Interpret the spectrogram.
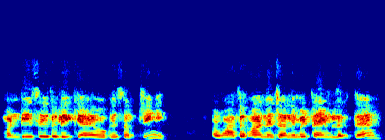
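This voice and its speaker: A woman voicing a domineering, taunting mother-in-law in an animated family drama, who scolds sharply. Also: high-pitched, a little fast, rough recording. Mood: scolding. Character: bossy, scolding middle-aged mother-in-law.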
